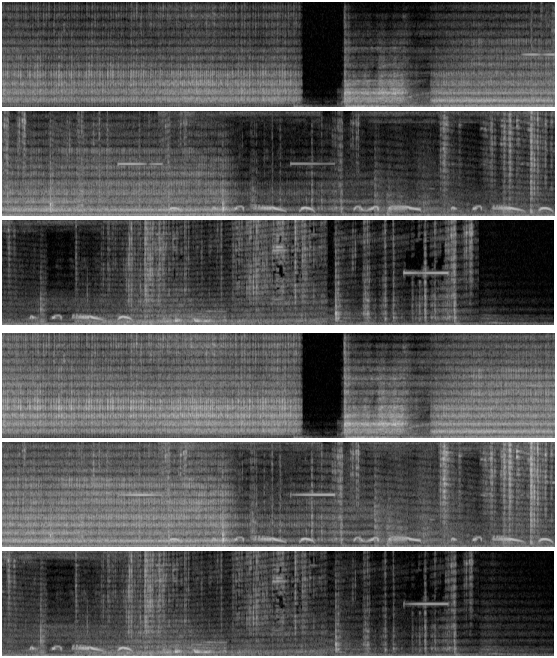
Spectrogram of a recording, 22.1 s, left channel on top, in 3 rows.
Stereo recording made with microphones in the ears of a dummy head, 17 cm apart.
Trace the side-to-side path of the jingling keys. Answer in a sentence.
In this clip you hear the jingling keys move from left to right and back again.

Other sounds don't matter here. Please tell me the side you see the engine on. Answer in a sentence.
You can hear the engine on the right.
